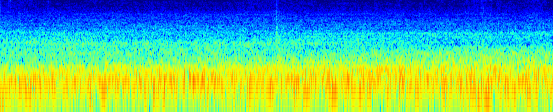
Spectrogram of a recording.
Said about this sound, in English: We'll step into the kitchen, so there's always those nice sounds. Of course, my favorite, the freezer.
